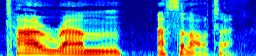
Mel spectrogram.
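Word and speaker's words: taramasalata: A lot of people telling me about Tarasamalata. It's Taram Asalata.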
